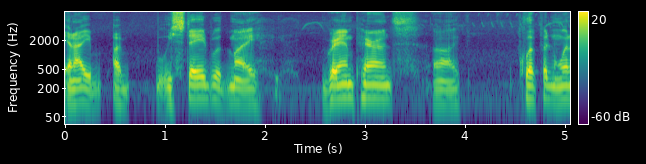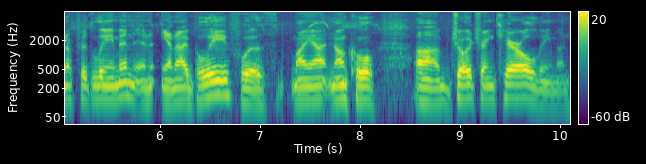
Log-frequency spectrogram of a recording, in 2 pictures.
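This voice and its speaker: Over noticeable background noise, the speaker uses an American accent, a moderate pace and fairly even intonation. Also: man, fairly low pitch for a man. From Maine, US (Round Pond). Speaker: oral history interviewee. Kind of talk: interview. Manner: halting, with repetitions.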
